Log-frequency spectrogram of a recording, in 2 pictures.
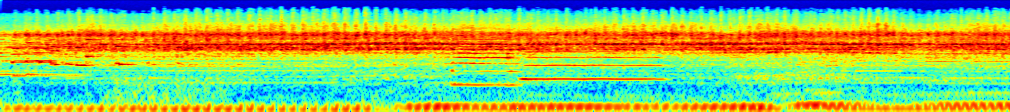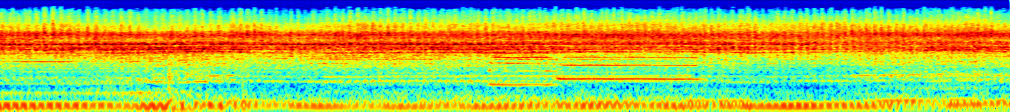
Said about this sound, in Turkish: Karşımdaki peronda bir tren duruyor Çok yavaş girdi gara Lambaları sönük ve boş bir tren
